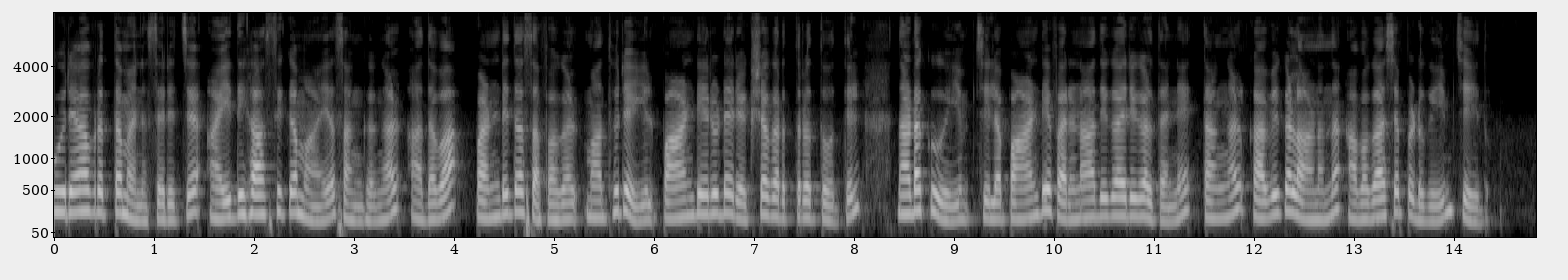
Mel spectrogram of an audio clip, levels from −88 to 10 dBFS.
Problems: none marked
